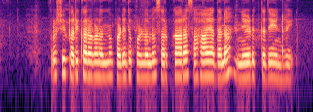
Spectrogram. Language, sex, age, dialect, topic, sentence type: Kannada, female, 18-24, Central, agriculture, question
